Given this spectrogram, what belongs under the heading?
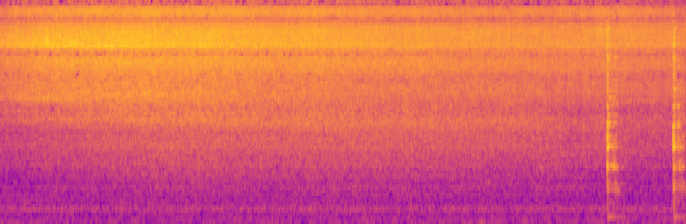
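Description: Asparagus sizzling in a pan with butter and lemon juice, a steady even frying hiss that stays level throughout, with two sharp clinks near the end.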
